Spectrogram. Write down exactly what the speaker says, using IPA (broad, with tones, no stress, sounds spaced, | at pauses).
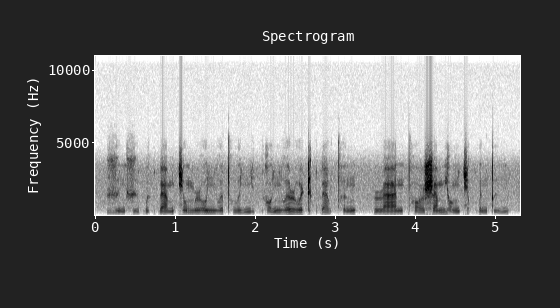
ɣ ɨ˨˩ n x ɨ˨˩ ɓ ə˨˩ k̚ ɗ a˨˩˦ m c o˧ m ɹ o˧ ɲ u˧˥ ə̯ t̪ʰ u˨˩˨ ə̯ ɲ i˨˩ t̚ k ɔ˨˩˦ ɲ u˧˥ ə̯ ɹ u˧˥ ə̯ ʈ ə˨˩ k̚ ɗ a˨˩˦ w t̪ʰ ə˧˥ ŋ | ɹ aː˧˥ n t̪ʰ ɔ˨˩˦ ʂ a˧˥ m j ɔ˨˩˦ ŋ c o˦˥ k̚ l ə˨˩˨ ŋ t̪ ɨ˨˩˦ m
